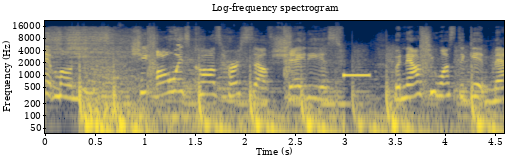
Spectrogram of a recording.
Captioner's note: beep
